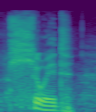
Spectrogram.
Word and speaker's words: Llwyd: It's the Welsh version, Llwyd, the way you pronounce the Welsh double L.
